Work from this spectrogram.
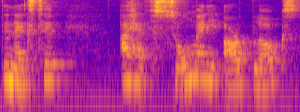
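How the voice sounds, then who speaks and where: Fairly slow speech from a woman amid noticeable background noise and audible room echo. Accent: non-native. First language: not English. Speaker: digital artist and art YouTuber. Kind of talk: casual tutorial. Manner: casual, filler-heavy speech.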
